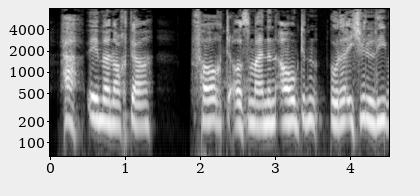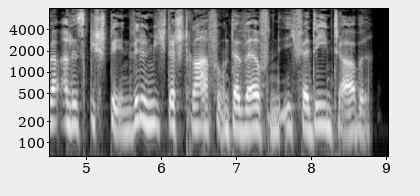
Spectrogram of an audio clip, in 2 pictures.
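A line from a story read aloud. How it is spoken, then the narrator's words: Shouted again. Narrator (German): rief er wiederum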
